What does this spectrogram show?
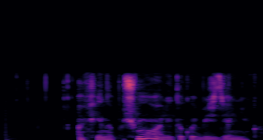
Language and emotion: Russian, neutral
